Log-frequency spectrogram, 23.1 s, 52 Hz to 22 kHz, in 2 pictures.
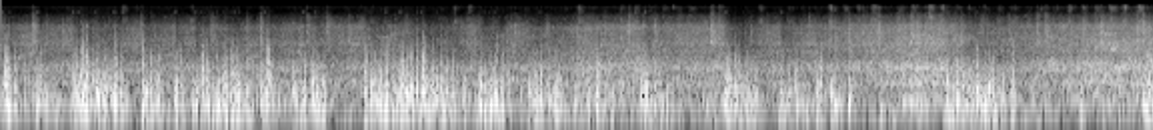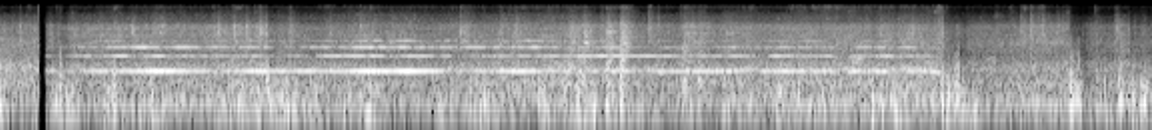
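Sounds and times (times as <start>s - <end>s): train wheels clacking on track: 0.0s - 23.0s
train horn: 12.0s - 21.1s.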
